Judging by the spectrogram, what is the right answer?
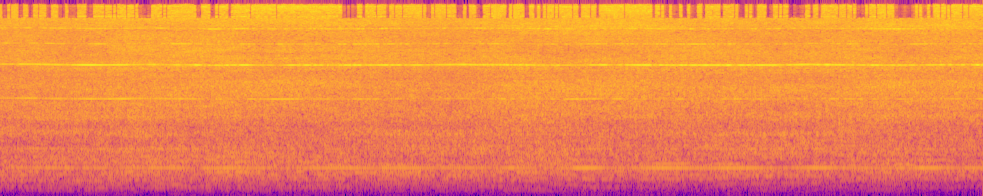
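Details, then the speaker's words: Upright vacuum running with brush roll engaged: steady motor roar with a thin faint tone from the brush roll; brush making a funny noise, owner suspects it needs a new belt. "so so actually the brush is making kind of a funny noise so i actually might have to put a new belt on this now that i think about it"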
